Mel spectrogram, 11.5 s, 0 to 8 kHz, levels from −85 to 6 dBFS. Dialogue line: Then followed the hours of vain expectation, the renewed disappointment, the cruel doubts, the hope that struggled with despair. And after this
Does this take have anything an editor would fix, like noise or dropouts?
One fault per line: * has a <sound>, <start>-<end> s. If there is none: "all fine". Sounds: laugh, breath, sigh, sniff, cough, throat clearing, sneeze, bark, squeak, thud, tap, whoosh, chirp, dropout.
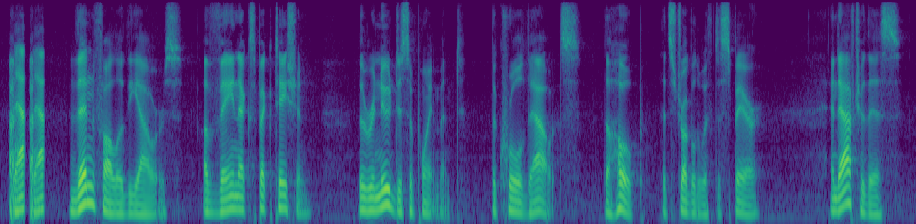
* has a laugh, 0.1-0.6 s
